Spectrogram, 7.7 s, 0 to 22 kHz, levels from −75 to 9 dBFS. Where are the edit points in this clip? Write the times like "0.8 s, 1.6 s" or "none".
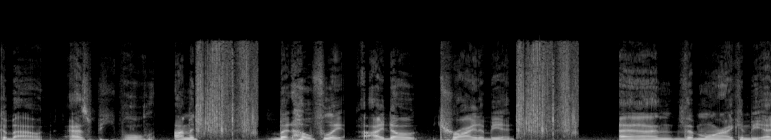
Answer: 1.5 s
